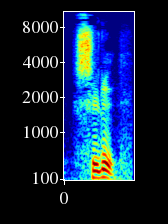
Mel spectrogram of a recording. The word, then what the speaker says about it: 十: 네, 十를 그냥 쭉 올라가세요. 十. 十. 네, 十 하지 말고 十.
